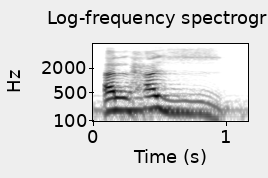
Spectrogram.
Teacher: لما أقول الحج كده ما فيش لا شدة ولا جهر · Term: الجيم المعطسة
